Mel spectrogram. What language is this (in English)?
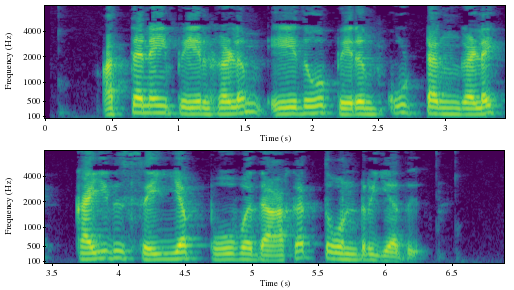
Tamil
